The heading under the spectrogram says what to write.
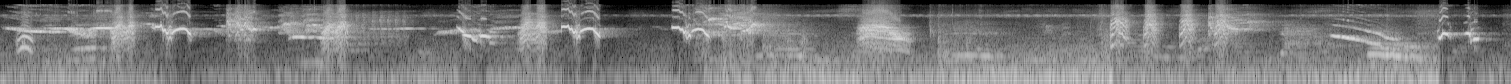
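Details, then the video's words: Oriental magpie-robin singing emotionally in fighting mode: staccato harsh bursts and brief whistles, then descending slurred notes near the end, recorded close and loud. "kacer langsung KONSLET tarung ngotot full emotional"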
